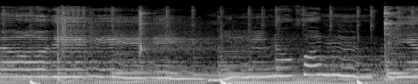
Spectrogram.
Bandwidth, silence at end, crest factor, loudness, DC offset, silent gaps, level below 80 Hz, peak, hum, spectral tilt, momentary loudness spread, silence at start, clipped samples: 17 kHz; 0 s; 14 dB; -16 LUFS; under 0.1%; none; -22 dBFS; 0 dBFS; none; -5.5 dB/octave; 4 LU; 0 s; under 0.1%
